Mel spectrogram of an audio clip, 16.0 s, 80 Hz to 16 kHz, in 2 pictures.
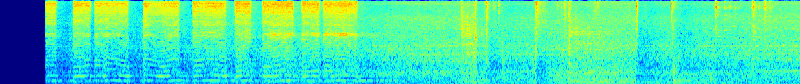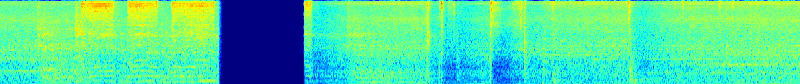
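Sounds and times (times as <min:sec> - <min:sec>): steady machine hum: 0:11.1 - 0:16.0.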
